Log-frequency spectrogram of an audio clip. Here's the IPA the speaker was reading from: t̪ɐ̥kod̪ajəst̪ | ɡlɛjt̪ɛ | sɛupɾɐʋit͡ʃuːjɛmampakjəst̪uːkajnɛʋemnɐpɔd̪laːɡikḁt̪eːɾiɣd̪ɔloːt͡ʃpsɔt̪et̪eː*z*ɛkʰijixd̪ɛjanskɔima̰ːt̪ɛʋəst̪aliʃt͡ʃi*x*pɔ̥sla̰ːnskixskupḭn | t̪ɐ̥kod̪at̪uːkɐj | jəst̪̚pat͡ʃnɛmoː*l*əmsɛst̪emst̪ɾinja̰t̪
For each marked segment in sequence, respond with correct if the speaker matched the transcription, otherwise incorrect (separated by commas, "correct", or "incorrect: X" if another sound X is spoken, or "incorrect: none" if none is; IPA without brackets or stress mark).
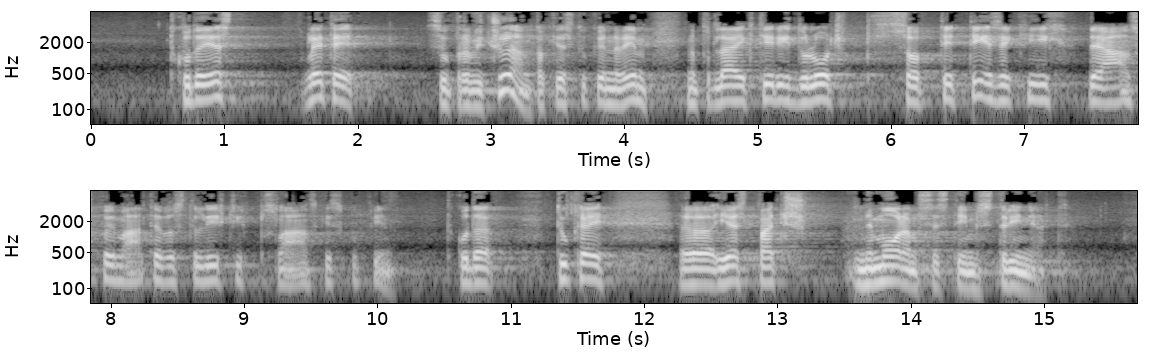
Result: correct, correct, incorrect: ɾ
